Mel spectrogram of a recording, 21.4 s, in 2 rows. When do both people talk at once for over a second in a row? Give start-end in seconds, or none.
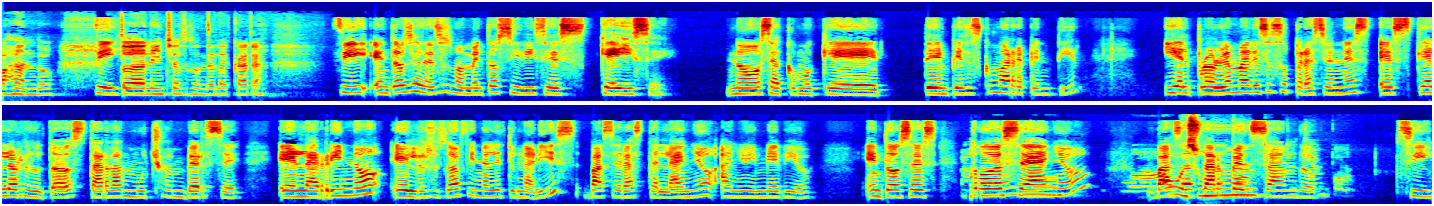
19.3-20.6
